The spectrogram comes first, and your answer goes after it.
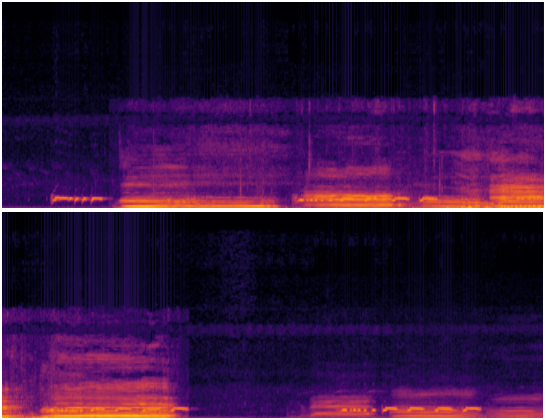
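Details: A herd of dozens of tame cattle moving up a rural road to the barn moo to call other cattle; loud overlapping moos run for six seconds, pause, then softer shorter moos follow, with faint chirps.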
